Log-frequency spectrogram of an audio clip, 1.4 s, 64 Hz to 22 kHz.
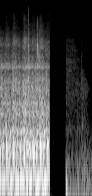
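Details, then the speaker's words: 2002 Yamaha YZ125 two-stroke dirt bike idling steadily after carburetor cleaning and new parts, during break-in with choke used to run rich; the crank sounds good, with no knocking or clattering. "Running really good too. And I knew it would. Crank sounds good. There's no knocking or clattering,"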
